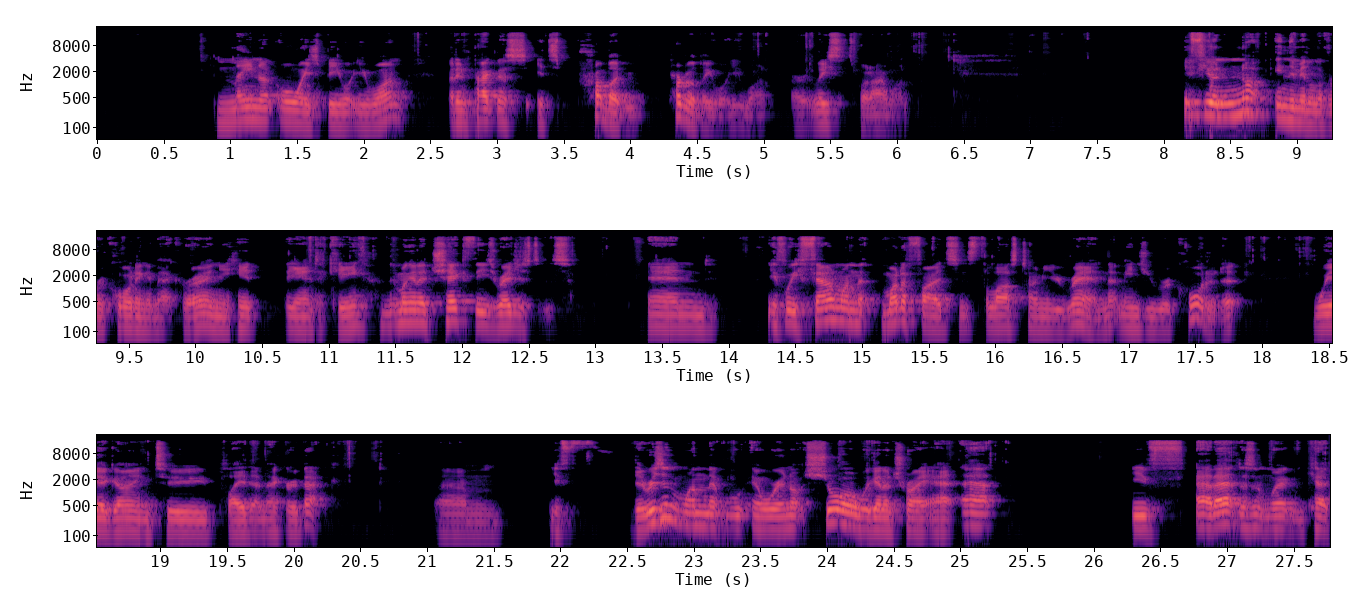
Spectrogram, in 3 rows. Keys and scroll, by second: 5.1-11.5 typing, 12.9-14.1 typing, 18.4 j, 20.4 j, 20.7 j, 20.8 j, 21.5 j, 25.2 j, 27.7 j.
